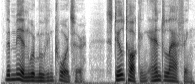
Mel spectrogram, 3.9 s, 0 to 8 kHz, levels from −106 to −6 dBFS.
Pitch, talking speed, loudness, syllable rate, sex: 125 Hz, 155 wpm, -18 LUFS, 4.5 syllables/s, male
